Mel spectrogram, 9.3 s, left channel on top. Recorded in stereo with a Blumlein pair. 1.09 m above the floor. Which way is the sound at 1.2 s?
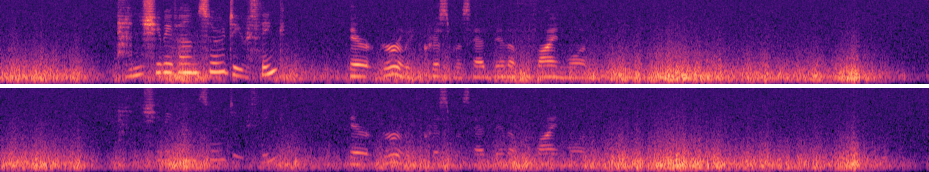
35° left.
